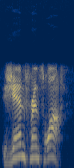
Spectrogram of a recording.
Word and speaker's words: Jean-Francois: I had to look it up. It's French. Ricky Jean-Francois.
